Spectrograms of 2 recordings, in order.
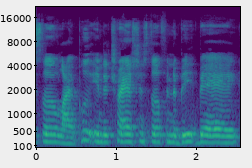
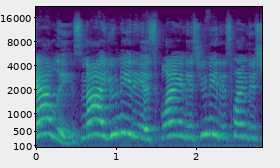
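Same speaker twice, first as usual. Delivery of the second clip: insistent demand; 7 semitones higher than usual. Retold or imitated. Retold demand for an explanation.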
